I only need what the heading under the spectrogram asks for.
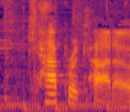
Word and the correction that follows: Capicotto: okay. – Capicotto. – Capicotto, yeah. Okay.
